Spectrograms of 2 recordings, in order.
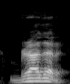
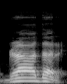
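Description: First: Said in the usual way. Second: "brother" stretched as "bra ... দার"; two-beat emphatic "brother"; broken into syllables. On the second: Shown as a demonstration. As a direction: hold "bra", then give "দার" its own beat. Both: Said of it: "bra বলে একবার থামছি".

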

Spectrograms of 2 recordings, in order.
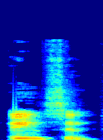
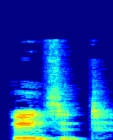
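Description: First: "ancient" split as an, cient; slight break between syllables in "ancient". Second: Said in the usual way. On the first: Shown as a demonstration. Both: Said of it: "spell the word".

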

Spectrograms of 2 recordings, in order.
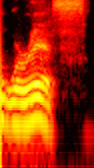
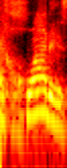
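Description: First: "Juárez" as slow American wah-RESS; anglicized pronunciation. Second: Said in the usual way. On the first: Shown as a demonstration. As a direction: say "Juárez" with w and English r. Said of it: "no Juárez". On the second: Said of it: "Se dice Juárez".

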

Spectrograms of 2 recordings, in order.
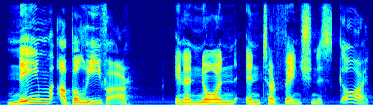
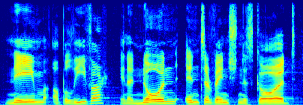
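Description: Both takes have the same delivery.

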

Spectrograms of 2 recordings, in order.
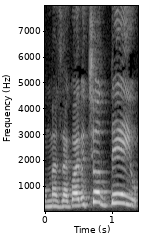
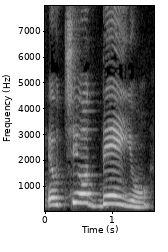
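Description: First: Said in the usual way. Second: Slow repeat. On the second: Acted. Boy repeats his hatred.

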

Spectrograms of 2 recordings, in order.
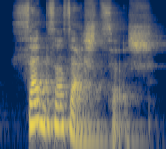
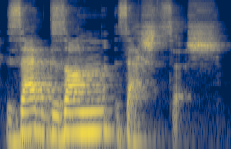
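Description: First: "Sechsundsechzig" in one run, N dropped, higher pitched; without pause. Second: Slow "sechsundsechzig" with the n of und sounded; "sechsundsechzig" drawn out, N left in; incorrect pronunciation. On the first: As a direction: link "Sechsundsechzig" as zegza-zeshtsesh. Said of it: "And now without pause". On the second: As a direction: spell out "sechsundsechzig" part by part, keeping the N. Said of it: "But that's not correct". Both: Shown as a demonstration.

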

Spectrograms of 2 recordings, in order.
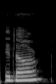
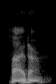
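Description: First: Sidearm? rising sharply high at the end; sidearm? asked as an unsure question with a high lift; puzzled question. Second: Sidearm. said low and falling, softer; Sidearm. confirmed with a quiet downward close; settled statement. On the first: Guessing the weapon type, rising query. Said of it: "Thigh-, sidearm?". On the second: Confirming the weapon type, falling statement. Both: Real, not acted.

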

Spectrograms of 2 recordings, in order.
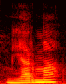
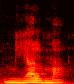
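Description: First: "mi arma" for mi alma, R replacing the L. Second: Said in the usual way. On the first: Shown as a demonstration. Teacher quoting typical Andalusian expression, "mi arma" with R for L. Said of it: "La expresión típica". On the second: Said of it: "en lugar de mi alma".

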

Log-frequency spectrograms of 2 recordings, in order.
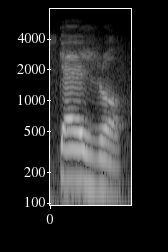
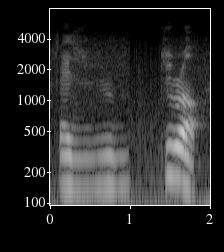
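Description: First: Said in the usual way. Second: Schedule stretched out slowly, low; schedule spelled out very slowly; slow drawn-out schedule. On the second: Shown as a demonstration. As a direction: drag out every sound of schedule. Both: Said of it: "Here's the word".

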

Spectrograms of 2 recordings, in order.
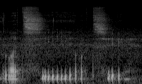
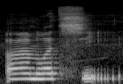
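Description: First: Under the breath, whispering; whispered. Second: Said in the usual way. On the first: Real, not acted. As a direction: trail off into a whisper. Thinking aloud while gaming.

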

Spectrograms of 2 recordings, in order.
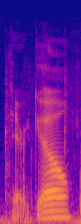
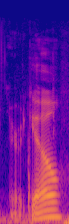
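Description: Both takes have the same delivery.

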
